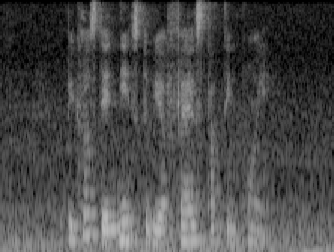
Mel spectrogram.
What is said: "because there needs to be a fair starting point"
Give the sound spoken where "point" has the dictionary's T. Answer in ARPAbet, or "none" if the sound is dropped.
none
